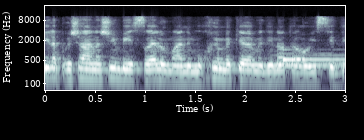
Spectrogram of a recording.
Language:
Hebrew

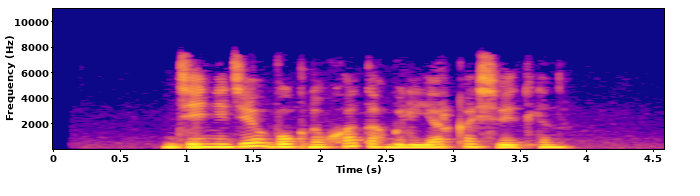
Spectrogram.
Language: Belarusian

